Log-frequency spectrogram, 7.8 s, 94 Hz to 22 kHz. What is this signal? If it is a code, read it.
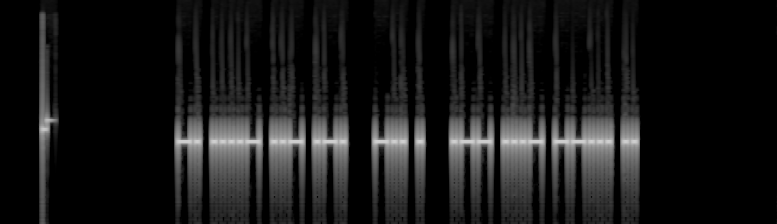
Morse code, heard as a keyed tone, about 28 wpm, 700 Hz. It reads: N4UR DE WV7I
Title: USA Callsign DE Callsign - 4 Characters - 28wpm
